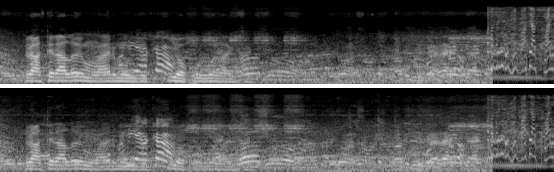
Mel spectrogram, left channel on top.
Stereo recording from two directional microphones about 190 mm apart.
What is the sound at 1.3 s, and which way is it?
Speech, 45° right (ahead or behind).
